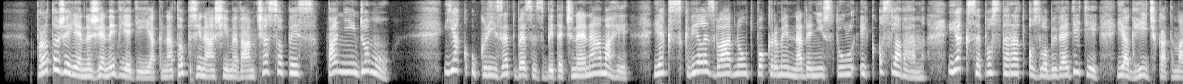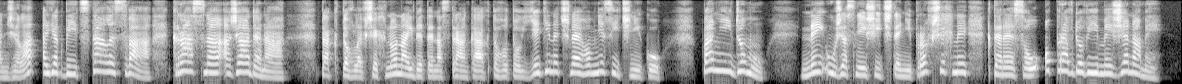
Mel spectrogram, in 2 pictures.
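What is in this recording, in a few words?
female Czech commercial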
